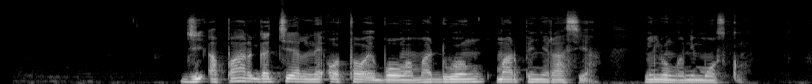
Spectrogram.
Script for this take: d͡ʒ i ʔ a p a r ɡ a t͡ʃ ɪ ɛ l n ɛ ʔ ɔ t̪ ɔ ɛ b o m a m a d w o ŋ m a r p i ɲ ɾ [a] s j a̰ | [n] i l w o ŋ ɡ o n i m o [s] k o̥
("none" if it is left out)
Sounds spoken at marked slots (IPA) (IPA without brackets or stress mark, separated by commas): a, m, s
